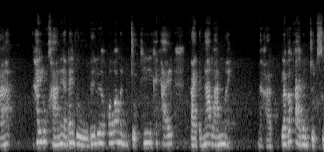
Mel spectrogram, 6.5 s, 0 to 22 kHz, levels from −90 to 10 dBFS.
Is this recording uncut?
no; 1 cut; at 1.5 s

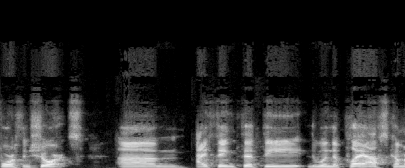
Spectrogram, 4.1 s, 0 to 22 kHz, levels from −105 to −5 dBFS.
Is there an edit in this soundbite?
yes; 1 cut; at 1.9 s

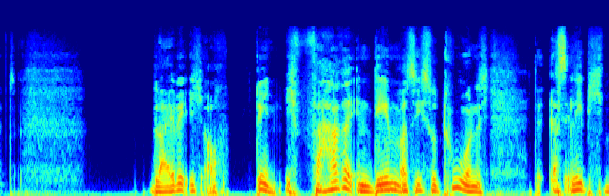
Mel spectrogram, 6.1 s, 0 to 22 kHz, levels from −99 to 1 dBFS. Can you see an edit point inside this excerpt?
no; 0 cuts

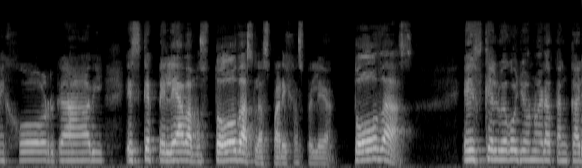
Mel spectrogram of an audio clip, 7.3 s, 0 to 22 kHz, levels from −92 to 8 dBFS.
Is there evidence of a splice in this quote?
no; 0 cuts

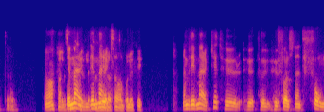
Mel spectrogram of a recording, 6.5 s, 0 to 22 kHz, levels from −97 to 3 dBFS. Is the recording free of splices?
yes; 0 cuts

